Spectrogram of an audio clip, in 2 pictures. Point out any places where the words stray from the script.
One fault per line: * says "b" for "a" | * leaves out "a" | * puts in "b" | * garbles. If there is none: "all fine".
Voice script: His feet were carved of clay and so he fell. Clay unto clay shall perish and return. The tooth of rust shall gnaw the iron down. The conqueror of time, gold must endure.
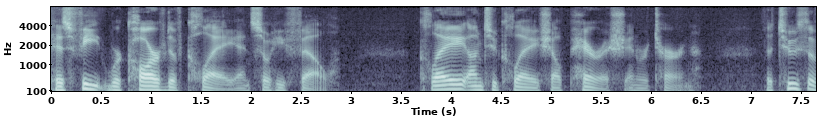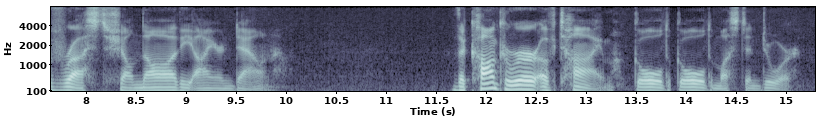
* puts in "gold"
